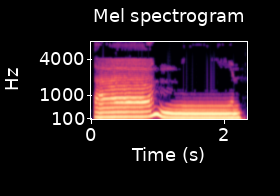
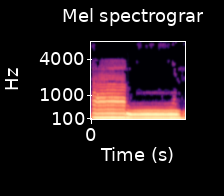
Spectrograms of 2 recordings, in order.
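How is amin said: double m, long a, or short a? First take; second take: double m; long a. First: The first vowel is long and the m doubled. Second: The first vowel is long and the m single. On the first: Those who intend to go. "alifnya dipanjangkan ya, dan mimnya bersyadah" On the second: O Allah, grant our prayer. "dibaca panjang, a-nya, alifnya dipanjangkan"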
